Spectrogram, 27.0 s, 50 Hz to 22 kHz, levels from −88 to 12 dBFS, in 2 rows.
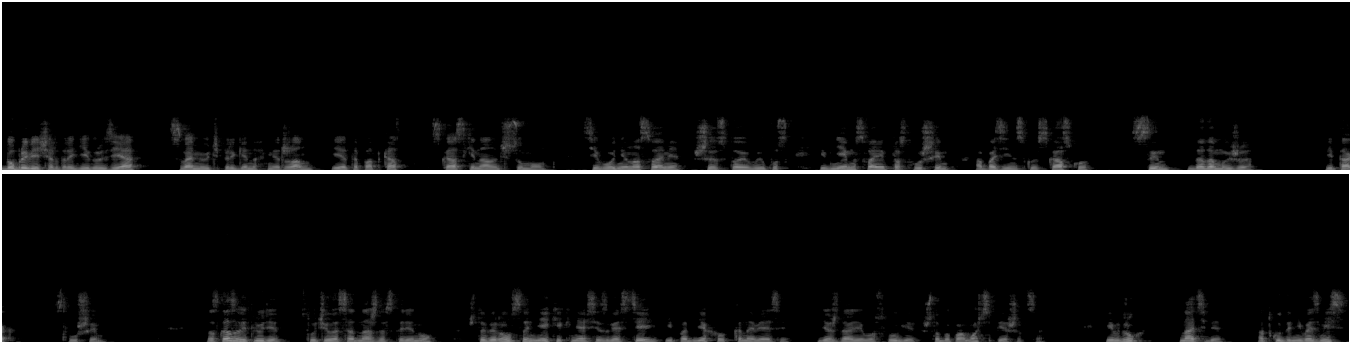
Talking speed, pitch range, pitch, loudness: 145 wpm, 125-165 Hz, 130 Hz, -45 LUFS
